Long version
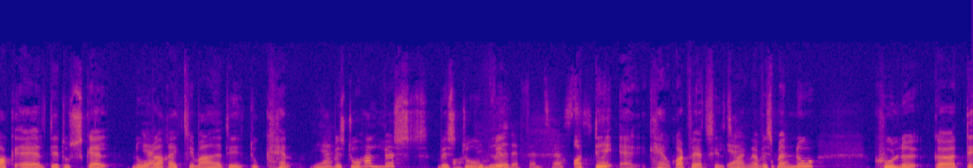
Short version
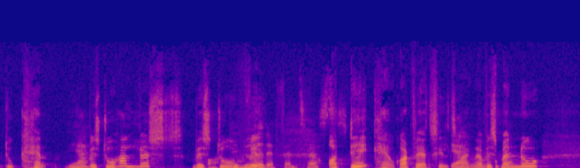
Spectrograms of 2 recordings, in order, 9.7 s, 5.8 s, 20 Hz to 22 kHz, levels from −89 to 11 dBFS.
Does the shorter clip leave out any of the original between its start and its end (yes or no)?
yes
